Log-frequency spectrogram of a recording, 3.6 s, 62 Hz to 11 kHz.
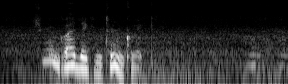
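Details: Honey bees on 12-11-23: a cluster of loud, wavering buzzy hums bending up and down in pitch during the first two seconds, then fading to a soft distant drone over low hiss.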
